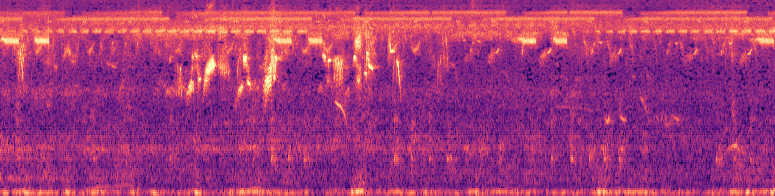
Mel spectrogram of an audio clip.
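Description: Faint outdoor ambience: scattered short bird chirps and whistles, mostly in the first half, over a low, uneven rumble.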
